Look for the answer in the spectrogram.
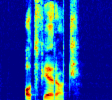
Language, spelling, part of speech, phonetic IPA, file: Polish, otwieracz, noun, [ɔtˈfʲjɛrat͡ʃ], Pl-otwieracz.ogg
